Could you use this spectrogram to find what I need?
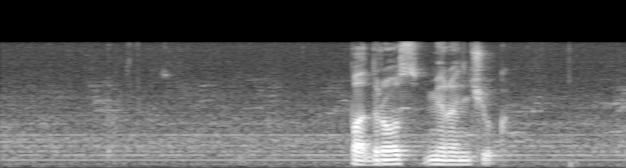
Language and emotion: Russian, neutral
